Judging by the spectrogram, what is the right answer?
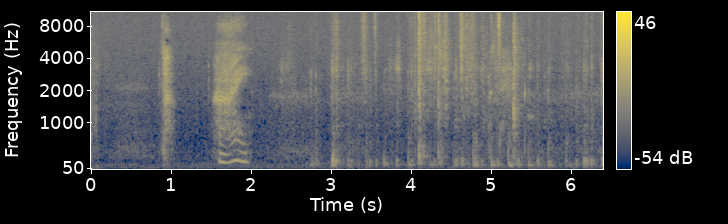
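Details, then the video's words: Two male Finnish Spitz puppies, four weeks old, playing indoors: one gives a short wavering whine with a quivering pitch and rich overtones. A person then talks over it in a small room. "Finnish Spitz Puppies Playing - 4 Weeks Old"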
